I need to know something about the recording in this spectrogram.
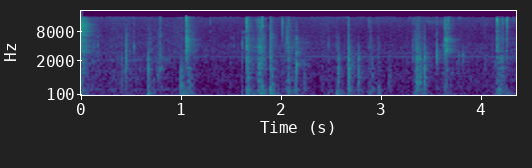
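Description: Light, irregular plastic clicks and taps, about eight or nine of them, as hands handle and seat parts in an open Nerf Rival Nemesis plastic shell.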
